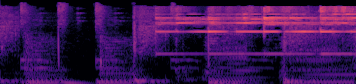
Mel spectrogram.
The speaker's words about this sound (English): Wait a minute, Chappelle, did you hear that bell? Mm-mm. Did you? No. Did you hear the bell? Nope, no bell.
